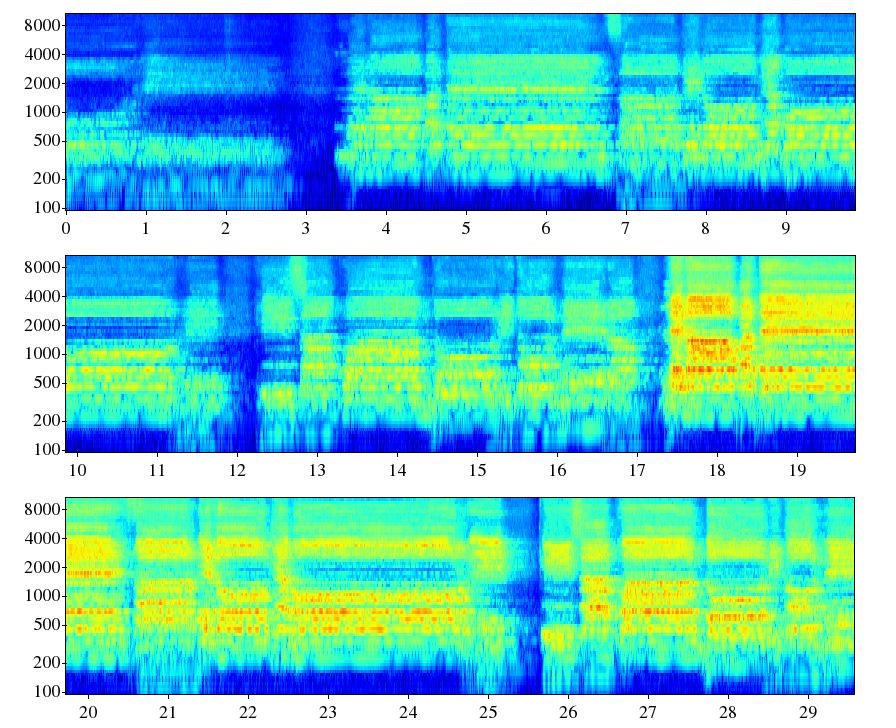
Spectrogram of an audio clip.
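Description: Male-voice choir singing a cappella, in phrases separated by short breaks. The singing swells to its loudest a little past halfway.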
